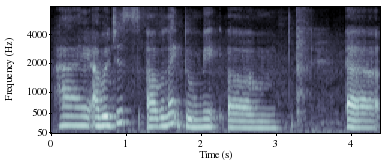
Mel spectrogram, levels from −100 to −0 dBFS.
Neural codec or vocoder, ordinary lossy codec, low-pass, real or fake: codec, 16 kHz, 8 kbps, FreqCodec, smaller model; none; none; fake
